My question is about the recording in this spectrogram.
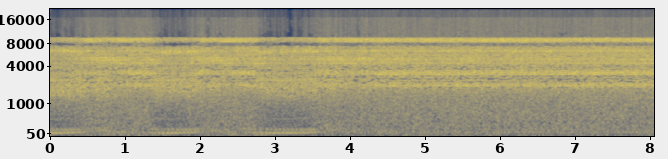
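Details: VW with a mystery noise, phone held low beneath the engine at idle. A loud, steady high-pitched squeal and hiss sits over a quiet idle; it runs and shifts fine, and removing the alternator belt made no difference. Source still unknown.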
